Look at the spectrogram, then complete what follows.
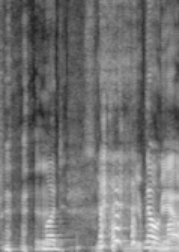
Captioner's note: laughter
